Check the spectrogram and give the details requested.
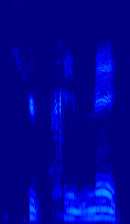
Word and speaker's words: supprimés: risquent d'être supprimés supprimés n'oublie pas que le s ne se prononce pas supprimés s ils morts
